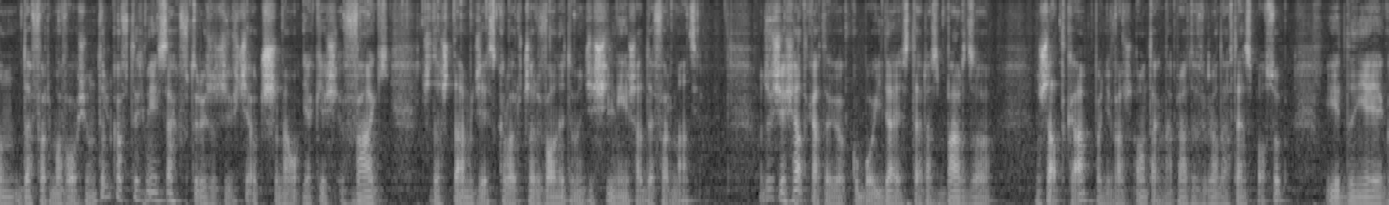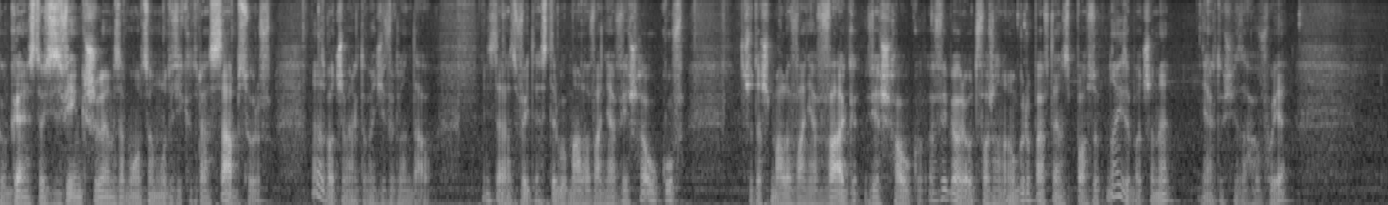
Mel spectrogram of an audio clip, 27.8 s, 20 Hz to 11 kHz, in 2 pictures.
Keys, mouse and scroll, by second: 1.8-3.6 middle drag, 5.0-6.8 middle drag, 8.0-10.4 middle drag, 9.3 click, 11.1 Tab, 11.6-13.6 middle drag, 15.0-18.2 middle drag, 17.0 Tab, 18.8 ctrl+Tab, 19.6-22.2 middle drag, 23.1-24.8 drag, 25.8 right click, 26.8-27.7 drag.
